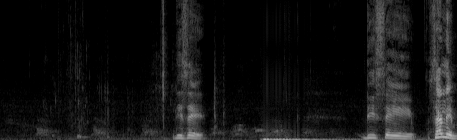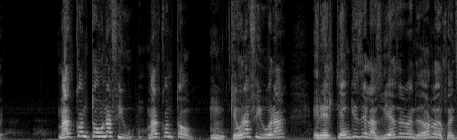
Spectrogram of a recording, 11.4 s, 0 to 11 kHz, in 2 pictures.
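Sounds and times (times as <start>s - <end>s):
person gulping water close to the microphone: 0.6s - 2.2s
speech: 2.2s - 2.7s, 4.5s - 5.8s, 6.4s - 11.4s.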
